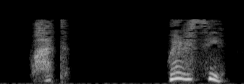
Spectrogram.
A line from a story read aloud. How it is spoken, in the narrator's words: Her voice is shaky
